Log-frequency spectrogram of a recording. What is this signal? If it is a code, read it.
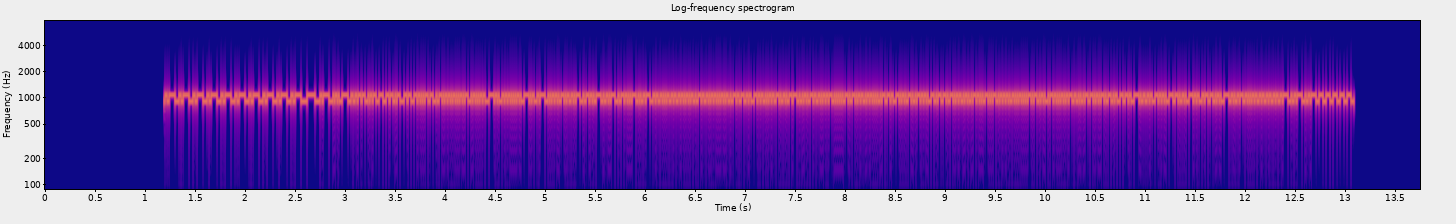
NAVTEX (SITOR-B), 100 baud, 170 Hz shift, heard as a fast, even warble, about 1000 Hz centre. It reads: ZCZC PA03 GALE WARNING 8. NW 4 TO 5 EXPECTED SOON. NNNN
